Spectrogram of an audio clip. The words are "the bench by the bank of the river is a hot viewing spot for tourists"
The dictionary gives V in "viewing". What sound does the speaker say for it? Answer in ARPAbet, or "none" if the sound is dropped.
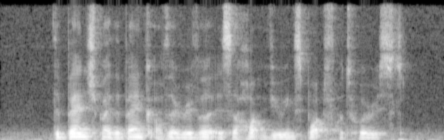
V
